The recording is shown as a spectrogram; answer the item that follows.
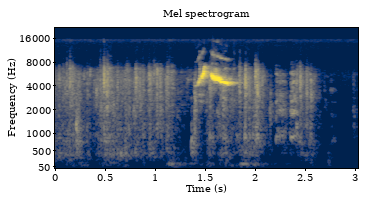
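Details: Pet red lorikeet, a female, jabbering at bedtime: low scratchy chatter with one loud, sharp, descending whistled squeak in the middle, then softer mutters that fade out.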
